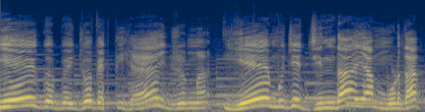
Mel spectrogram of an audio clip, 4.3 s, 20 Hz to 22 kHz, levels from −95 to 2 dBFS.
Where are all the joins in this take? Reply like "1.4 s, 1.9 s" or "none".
none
